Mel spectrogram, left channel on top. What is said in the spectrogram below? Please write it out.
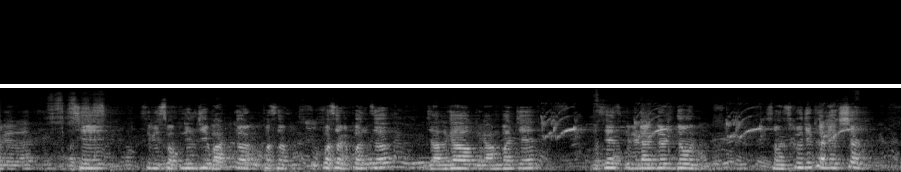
आहे, असे श्री स्वप्नीलजी भाटकर उपसरपंच जळगाव ग्रामपंचायत, तसेच क्रीडांगण 2 संस्कृती कलेक्शन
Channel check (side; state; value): left; silent; digital silence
